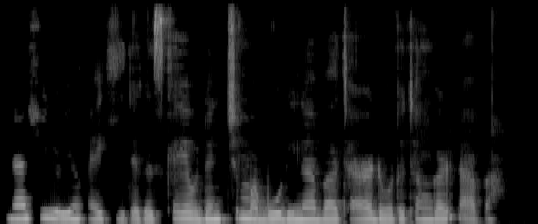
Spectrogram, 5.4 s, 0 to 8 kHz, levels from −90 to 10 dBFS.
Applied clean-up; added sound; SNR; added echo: none; none; none; none.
